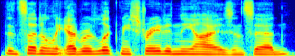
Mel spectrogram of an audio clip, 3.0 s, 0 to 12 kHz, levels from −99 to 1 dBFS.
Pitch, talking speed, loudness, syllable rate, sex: 150 Hz, 225 wpm, -16 LUFS, 5.3 syllables/s, male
